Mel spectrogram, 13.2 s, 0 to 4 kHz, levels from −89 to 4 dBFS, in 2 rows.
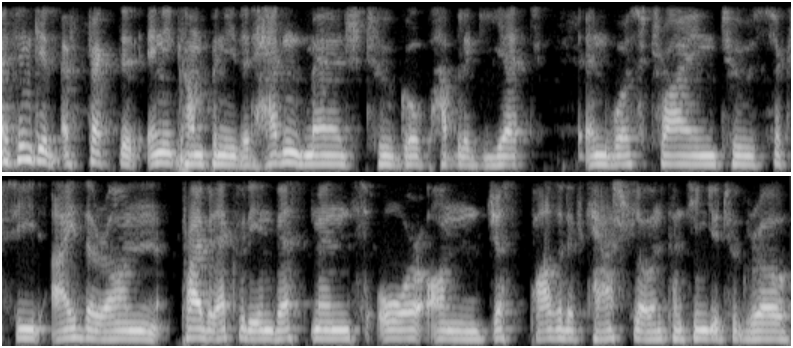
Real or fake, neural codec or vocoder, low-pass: real; none; 3.6 kHz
